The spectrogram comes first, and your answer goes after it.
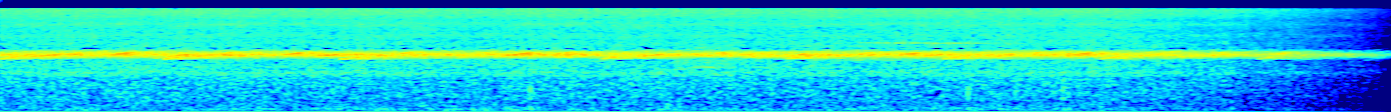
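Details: Spring peepers, swamp frogs, calling on a May evening on a rural property; many overlapping high peeps merge into one steady, shrill, ringing band that holds throughout and fades out at the very end.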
